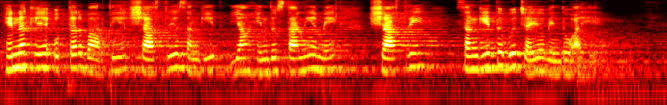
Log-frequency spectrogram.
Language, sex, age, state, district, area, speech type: Sindhi, female, 30-45, Rajasthan, Ajmer, urban, read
